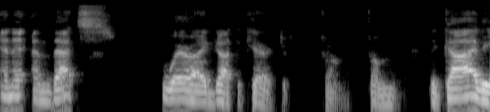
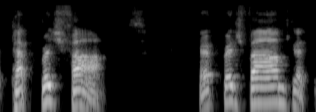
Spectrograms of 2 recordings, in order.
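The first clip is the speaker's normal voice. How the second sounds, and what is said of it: New England accent, Pepperidge Farm actor. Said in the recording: “the actor who did the Pepperidge Farm commercials ... that New England accent where they talk like that”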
